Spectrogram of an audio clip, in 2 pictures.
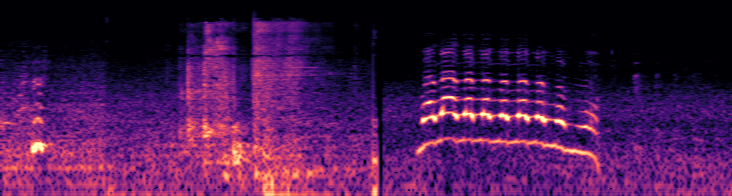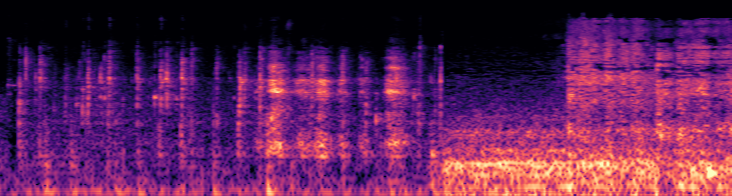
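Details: Kitten meowing: one loud, drawn-out meow lasting about two seconds, rising then sagging in pitch with a wavering quality, framed by human speech and bursts of rustling, clattering household noise.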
